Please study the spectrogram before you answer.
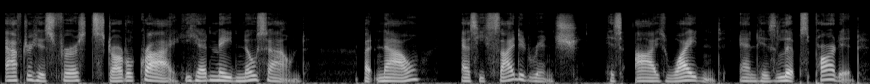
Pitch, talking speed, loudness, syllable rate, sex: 170 Hz, 160 wpm, -20 LUFS, 4.0 syllables/s, female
